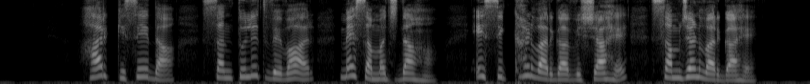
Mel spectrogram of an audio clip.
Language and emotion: Punjabi, neutral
